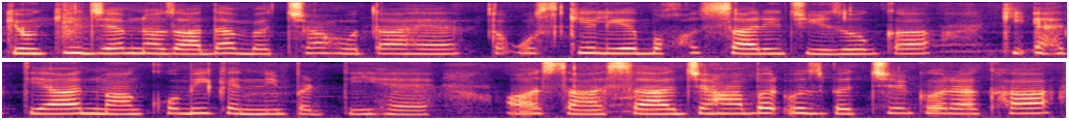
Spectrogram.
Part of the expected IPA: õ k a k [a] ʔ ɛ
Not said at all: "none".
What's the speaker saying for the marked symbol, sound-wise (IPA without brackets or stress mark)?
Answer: i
